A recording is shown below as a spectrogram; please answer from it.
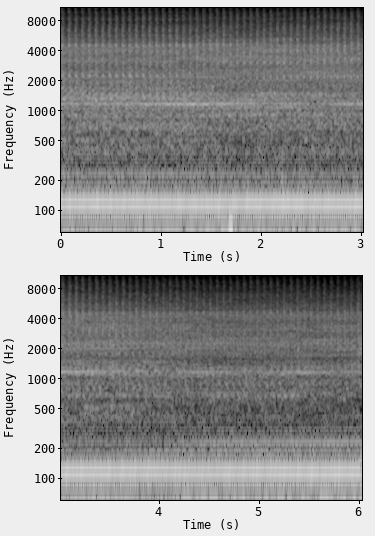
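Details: Loud, heavy low drone with a rough rattle under the hood at idle, only with the AC on and gone when it is off. It began right after the power steering fluid was changed; AC still blows cold. Cause unknown.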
